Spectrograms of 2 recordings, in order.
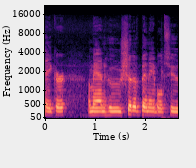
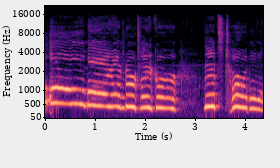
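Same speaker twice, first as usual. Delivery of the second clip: very high, squeaky cartoon mouse voice, long "oh"; 4 dB louder than usual. Walking up behind people to annoy them, voice like a Mickey Mouse impression. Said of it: "too much like my Mickey Mouse impersonation".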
